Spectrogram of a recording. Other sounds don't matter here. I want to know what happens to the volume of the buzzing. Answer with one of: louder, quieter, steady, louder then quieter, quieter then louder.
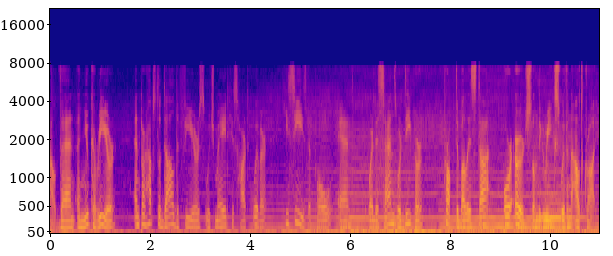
louder.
